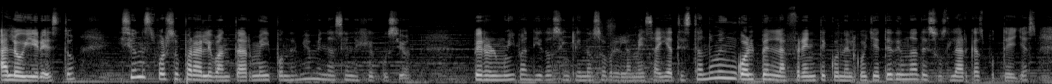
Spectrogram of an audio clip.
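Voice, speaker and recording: Over music in the background, a woman talks at a very fast pace and a medium pitch with lively intonation. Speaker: audiobook narrator. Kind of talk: audiobook narration.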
